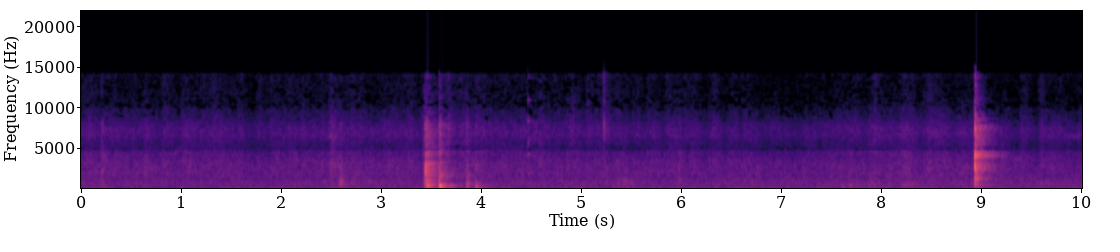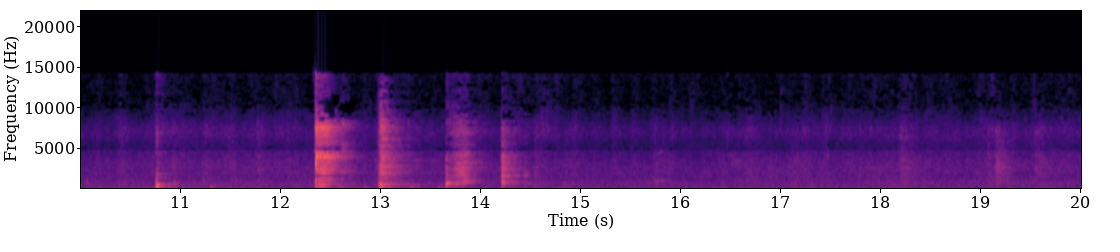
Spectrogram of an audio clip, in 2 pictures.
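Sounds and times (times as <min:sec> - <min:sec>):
spoon clinking against pot: 0:12.4 - 0:14.5.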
